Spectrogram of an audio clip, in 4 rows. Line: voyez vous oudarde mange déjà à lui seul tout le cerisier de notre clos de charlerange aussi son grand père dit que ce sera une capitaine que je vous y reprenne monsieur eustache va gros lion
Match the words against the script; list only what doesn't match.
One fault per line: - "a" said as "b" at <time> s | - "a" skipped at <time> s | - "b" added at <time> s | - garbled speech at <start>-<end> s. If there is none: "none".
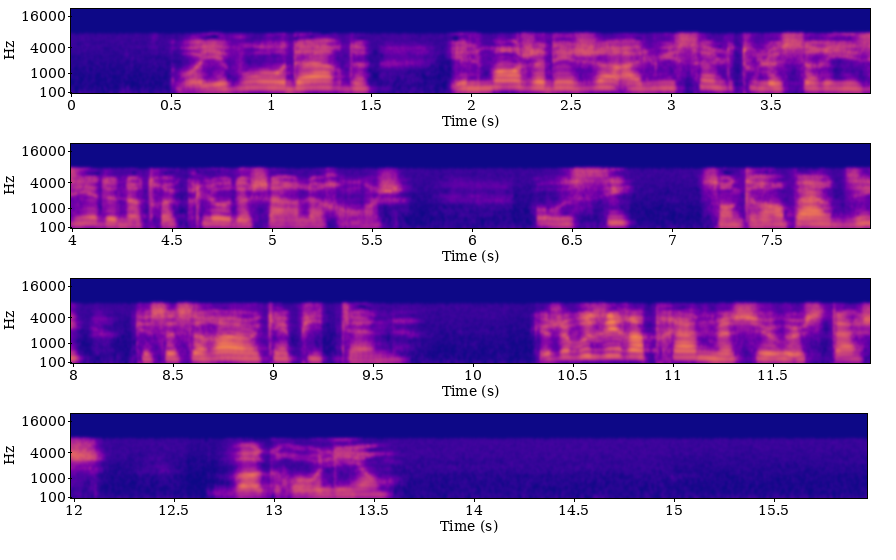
- "il" added at 1.9 s
- "une" said as "un" at 8.8 s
